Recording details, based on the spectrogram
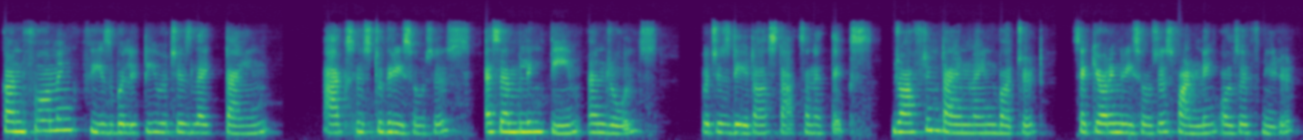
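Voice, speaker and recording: A woman's voice: fairly high pitch, poor audio. A woman in her twenties from India, a medical student giving a webinar talk over a video call, explaining steadily with some filler uhs. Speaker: guest speaker, medical student. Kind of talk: webinar presentation reading slides.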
